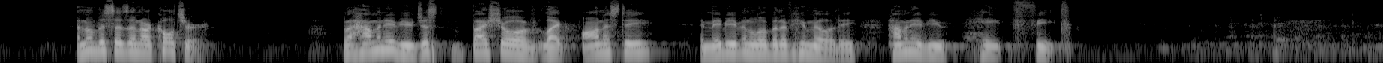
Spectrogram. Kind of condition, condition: setting, large echoing room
